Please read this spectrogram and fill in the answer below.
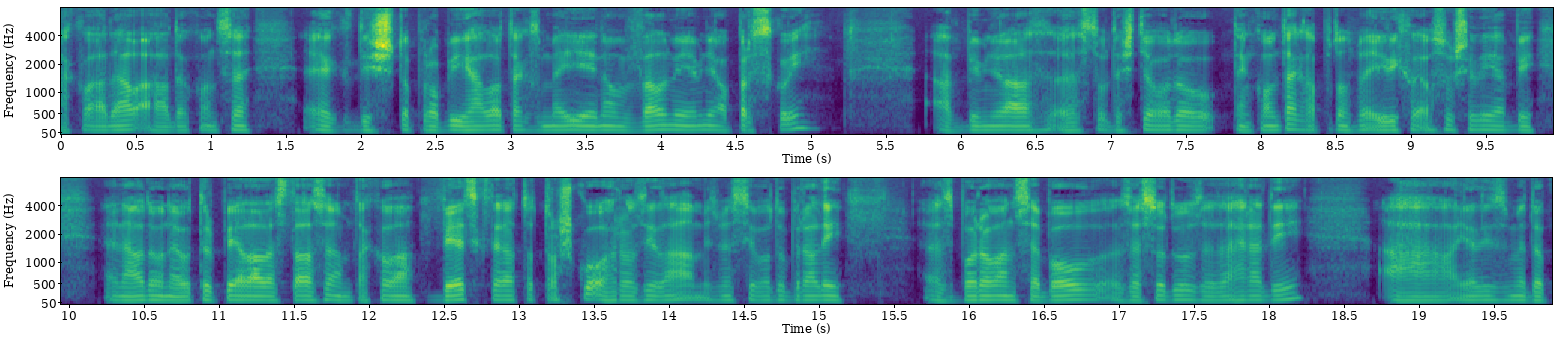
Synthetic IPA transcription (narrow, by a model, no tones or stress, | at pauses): akla̰ːd̪ala̰d̪ɔkɔnt͡saɡd̪iʃt̪ɔpɾɔbiːɦalɔt̪aɡzmɛjijɛnɔmʋɛʎmijɛʊɲɛɔpr̩skli | a̰bimɲɛlast̪ɔʊd̪ɛʃcɔʊʋɔd̪ɔʊt̪ɛnkɔnt̪aɡ̚t̪apɔt̪ɔmzmɛ̰ḭɾixlɛ̰ɔ̰suʃiliabinaːɦɔd̪ɔʊɲɛut̪r̩pɪɛ̰lalɛst̪alasanamt̪akɔʋaːʋɪɛt͡skt̪ɔɾaːt̪ɔt̪ɾɔ̰ʃkuɔɦɾɔzila̰mḭzmɛsiʋɔd̪ubɾali | zbɔɾɔʋansɛbɔʊzɛsud̪uzɛza̰ːɦɾad̪iʔa̰jɛ̰lizmɛd̪ɔ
